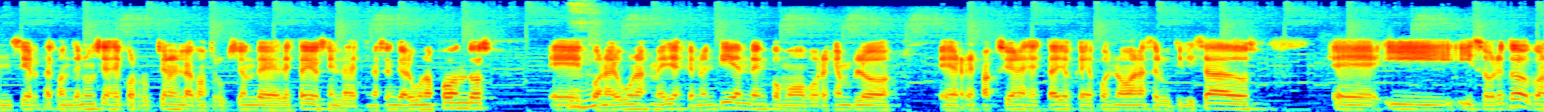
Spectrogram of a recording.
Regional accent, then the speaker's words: Argentina; yo y mi comitiva somos todos argentinos.

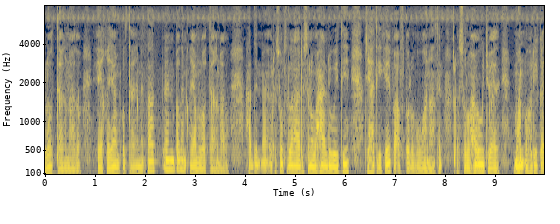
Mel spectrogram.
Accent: Kunbaro, Lower Shabelle, Somalia; born there; meesha aan ku dhashay Shabeelaha Hoose gaar ahaan deegaanka Kuunbaro beesh aan ku soo jeedo waa beesh tuna gaar ahaan Hajooba

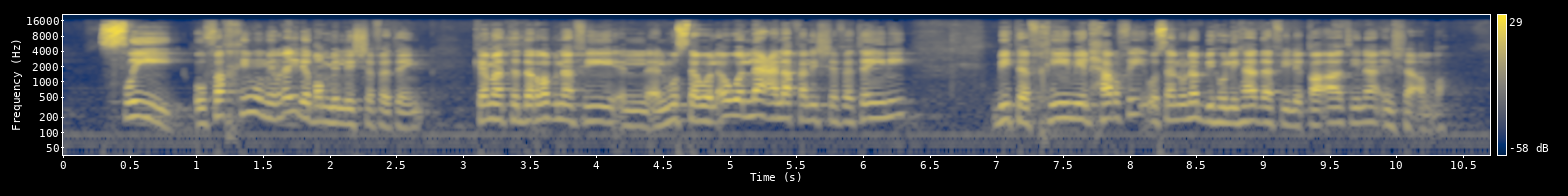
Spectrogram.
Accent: Syria; مثلا عندنا في سوريا يفخم العين

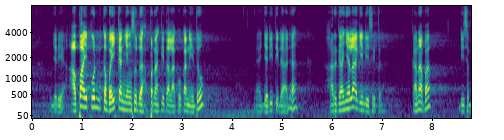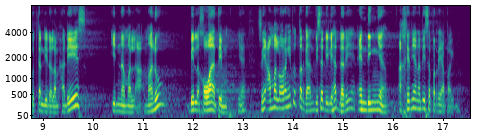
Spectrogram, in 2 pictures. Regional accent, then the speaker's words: Java, Indonesia; karena kita kan orang Jawa kan ya lebih kepada perasaan ewuh pekewuh itu ya

